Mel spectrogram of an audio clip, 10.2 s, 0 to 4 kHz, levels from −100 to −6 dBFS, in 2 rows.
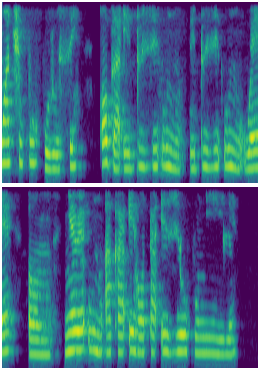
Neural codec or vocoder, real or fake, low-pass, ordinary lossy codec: none; real; 3.6 kHz; none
